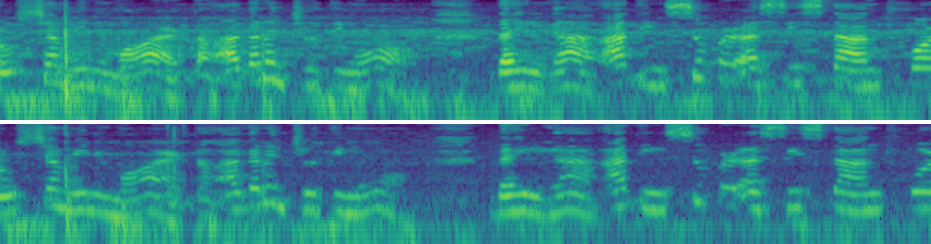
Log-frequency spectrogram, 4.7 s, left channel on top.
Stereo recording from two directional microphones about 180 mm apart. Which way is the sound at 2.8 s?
10° right (ahead or behind).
